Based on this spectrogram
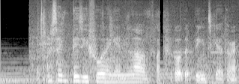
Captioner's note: voiceover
